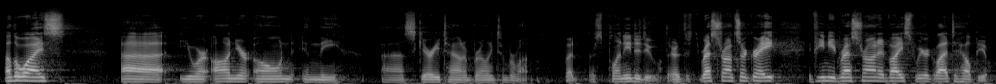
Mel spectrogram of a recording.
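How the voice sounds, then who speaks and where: A man with a loud voice giving an unscripted conference keynote from a stage, candid and self-deprecating with joking asides. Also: mid-range voice, brisk, clear, resonant tone. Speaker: company executive giving a keynote.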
